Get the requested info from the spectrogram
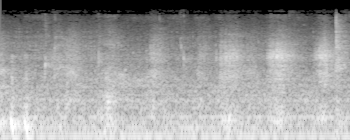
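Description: Dry, very crispy Cap'n Crunch corn-and-oat cereal being chewed without milk: soft, irregular crunches about every half second, over a faint steady hum.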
